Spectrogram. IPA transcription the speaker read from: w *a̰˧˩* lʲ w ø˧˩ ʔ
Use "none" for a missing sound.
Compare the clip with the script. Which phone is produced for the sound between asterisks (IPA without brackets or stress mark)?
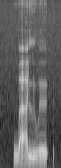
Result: a̰˧˩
